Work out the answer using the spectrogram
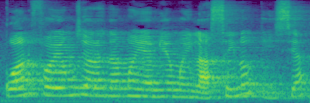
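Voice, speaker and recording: A young woman, casually telling a story to camera in an animated, dramatic way. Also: high voice, fast talker, a little hiss or hum. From Northeast Brazil. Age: late teens. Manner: animated, dramatic, acts out dialogue loudly. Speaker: vlogger. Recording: echoey room with long reverb.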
